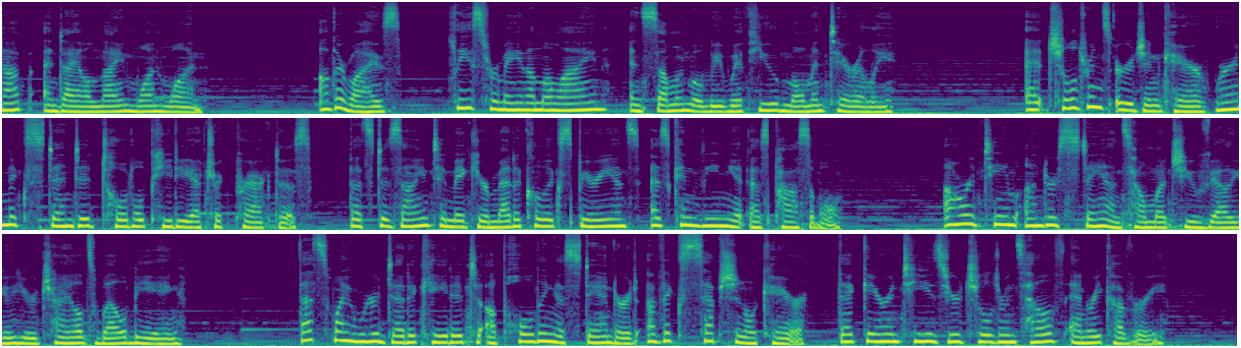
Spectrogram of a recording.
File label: Telephony Childrens Clinic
